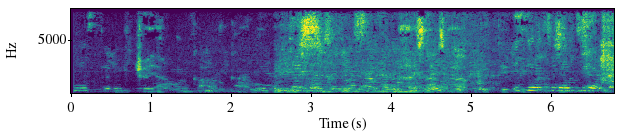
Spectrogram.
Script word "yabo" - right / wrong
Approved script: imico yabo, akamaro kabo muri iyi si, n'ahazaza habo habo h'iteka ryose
right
